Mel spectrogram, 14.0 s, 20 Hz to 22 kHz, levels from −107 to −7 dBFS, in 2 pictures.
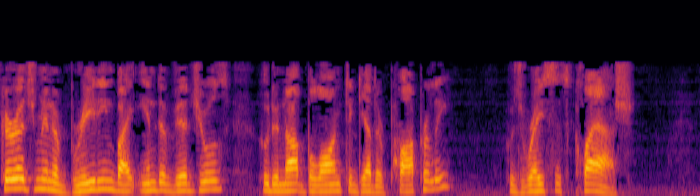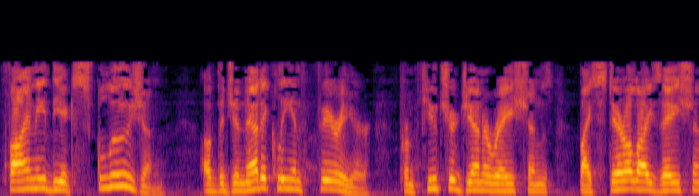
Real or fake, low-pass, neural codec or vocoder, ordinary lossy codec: fake; 7.2 kHz; codec, 24 kHz, 6 kbps, HILCodec; MP3, 24 kbps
